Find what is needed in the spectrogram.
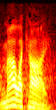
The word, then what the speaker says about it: Malachi: This book has a variety of pronunciations. When we lived in Ireland, in the British Isles, people refer to this book as Malachi. And the name is still a common name in parts of Ireland. There are people who are named Malachi. And so you have it. I've heard one person even pronounce it Malachi. But we're going to call it Malachi, I think the way most of us have heard it through the years.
